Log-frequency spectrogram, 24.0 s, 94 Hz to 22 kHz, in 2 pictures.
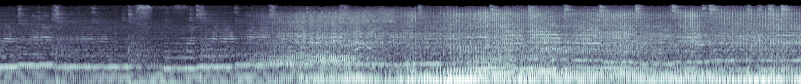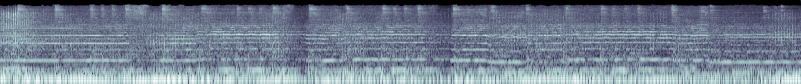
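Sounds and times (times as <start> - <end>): background music: 0.0 - 24.0
engine revving: 2.4 - 24.0.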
